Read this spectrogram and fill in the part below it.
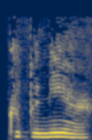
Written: couponeer

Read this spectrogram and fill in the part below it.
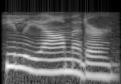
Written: heliometer

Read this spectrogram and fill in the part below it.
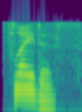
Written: flatus

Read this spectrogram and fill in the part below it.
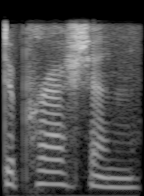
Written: depression

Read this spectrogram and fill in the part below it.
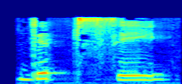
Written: dipsy

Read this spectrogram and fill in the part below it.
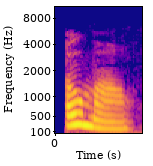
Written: omao

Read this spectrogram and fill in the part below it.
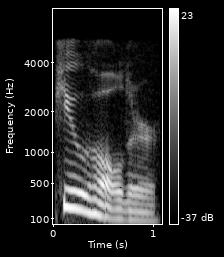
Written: pewholder

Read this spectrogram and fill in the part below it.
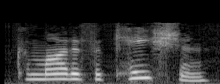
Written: commodified

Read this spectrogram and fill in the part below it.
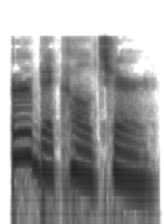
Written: urbiculture

